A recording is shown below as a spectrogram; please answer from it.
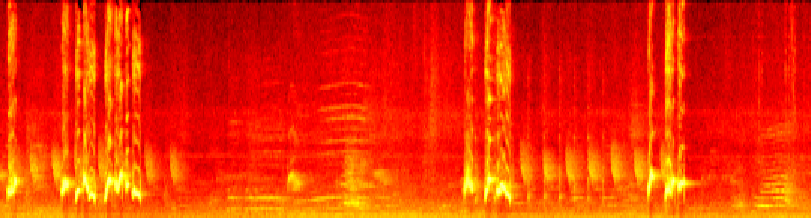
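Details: Training lure song of a red-whiskered bulbul singing in the morning with twisted double notes: a long rippling run of bending whistles, then two short phrases, with faint softer chirps between.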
